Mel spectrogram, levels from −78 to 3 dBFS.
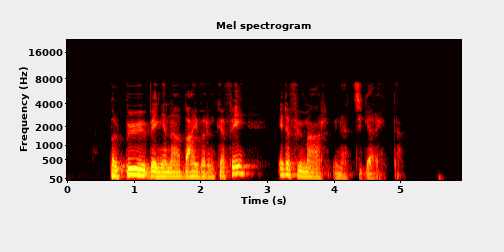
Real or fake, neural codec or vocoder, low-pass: real; none; 7.2 kHz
